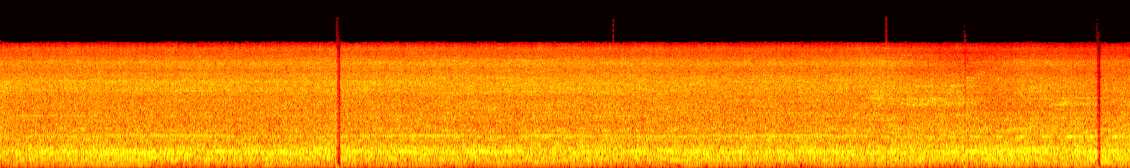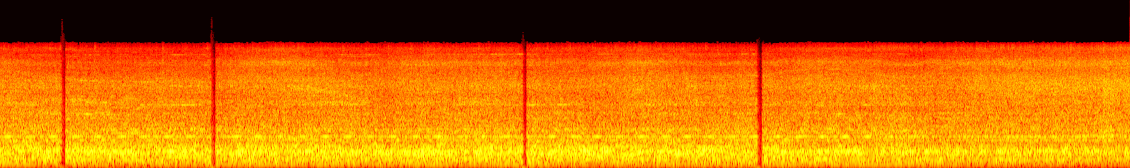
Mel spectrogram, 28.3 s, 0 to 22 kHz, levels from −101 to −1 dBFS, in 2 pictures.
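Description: At 4.21 s the first short concealed packet loss appears. About 40 ms of audio failed to reach the decoder in time, and the receiver bridged the hole with roughly 39 ms of extrapolated sound, continuing the preceding pitch or noise shape before cross-fading back into the real signal. The result is a brief smear lasting about 0.06 s.

A block of digital silence falls at 7.67 s. For 0.75 ms the sound cuts out and returns with no fade, and being so short it is heard as a tick or dip rather than silence. A longer block of digital silence at 11.08 s lasts 4.35 ms and is likewise heard as a tick or dip, which fits an output buffer that went unfilled in time.

Short concealed packet loss returns at 12.06 s, covering a 20 ms gap with about 14 ms of fill, and at 13.71 s, covering 40 ms with about 44 ms. Both are heard as a brief smear or wobble where the synthetic continuation joins the real signal.

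Burst of packet loss begins at 14.90 s, followed by 16.76 s, 20.66 s and 23.59 s. Each time 40 to 60 ms of consecutive packets went missing. The receiver held the last sound for 48 to 64 ms while fading it down, giving a short held buzz or fading hiss before the audio resumes further along with the intervening material gone. Throughout, the call codec's upper limit near 8 kHz dulls the top end.

A final block of digital silence at 27.39 s is 1.18 ms long and is heard as one more tick or dip.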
